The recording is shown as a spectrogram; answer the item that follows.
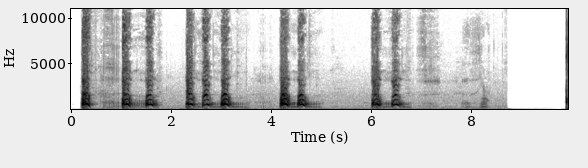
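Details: Dog barking in quick doubled bursts: sharp, mid-pitched woofs mostly in pairs, about ten barks in seven seconds, then a faint short whine and quiet.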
